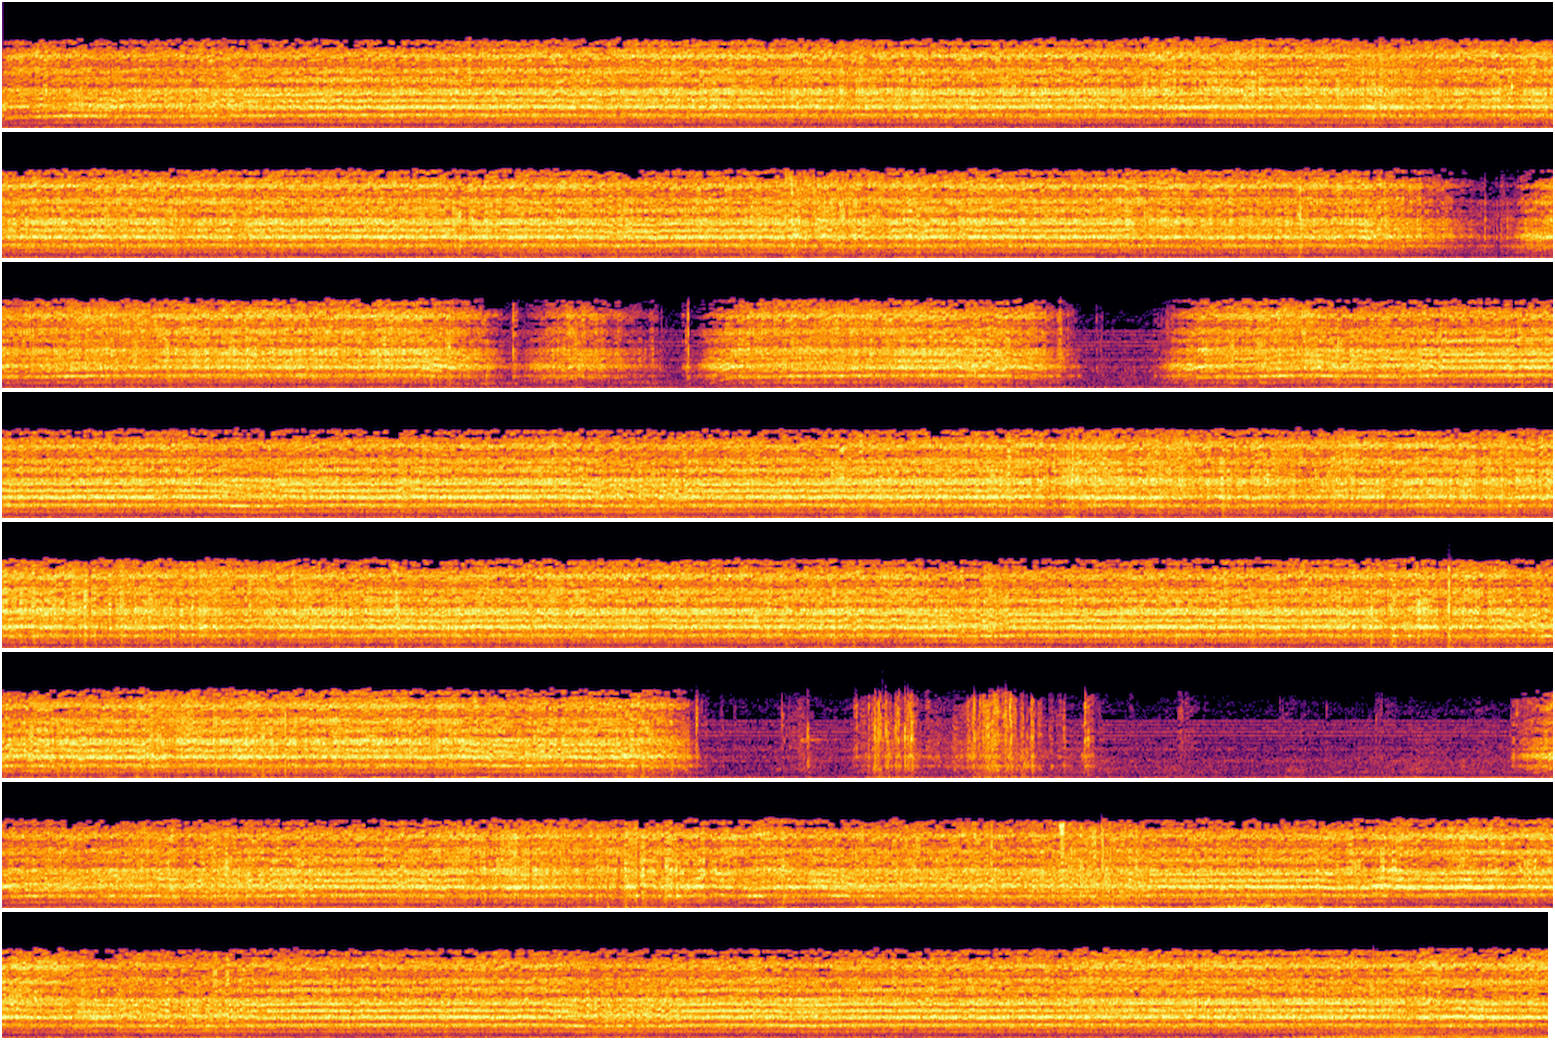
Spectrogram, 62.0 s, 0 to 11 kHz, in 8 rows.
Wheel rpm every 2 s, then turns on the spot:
140, 160, 160, 160, 160, 160, 160, 100, 140, 70, 90, 160, 160, 160, 160, 160, 160, 160, 160, 160, 160, 20, 0, 100, 160, 160, 160, 160, 160, 160, 160.
42-44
